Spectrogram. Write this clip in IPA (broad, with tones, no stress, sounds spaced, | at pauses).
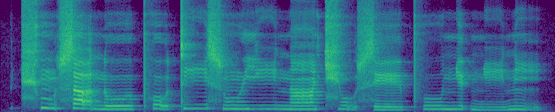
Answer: t͡ɕʰ ũ˦˨ sʰ ä̰˦˨ n o˨ ʊ̯ pʰ o̰˦˨ t i˦ sʰ ũ˦ j i˦ n ã˦ t͡ɕ ṵ˦˨ s e˨ ɪ̯ pʰ u˦ ɲ ɪ˦ ʔ ɲ i˨ n ĩ˦˨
